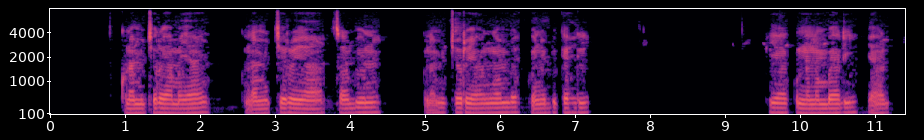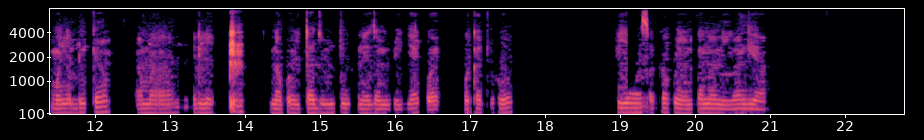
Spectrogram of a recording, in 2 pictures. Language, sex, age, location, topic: Swahili, male, 18-24, Nakuru, finance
